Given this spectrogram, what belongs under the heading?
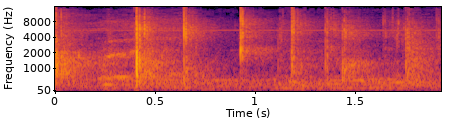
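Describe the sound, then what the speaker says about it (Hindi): Scattered, uneven hand claps from an audience at a political gathering, greeting a party leader being introduced, a handful of sharp separate claps rather than a full roar over a low murmur of room noise. "ऐसे बड़े भाई हमारे आतिफ रशीद साहब के लिए भी जोरदार तालियां बजाएं"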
